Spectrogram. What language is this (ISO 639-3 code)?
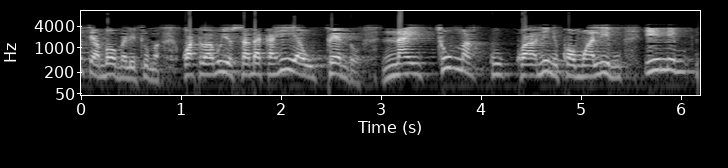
swa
